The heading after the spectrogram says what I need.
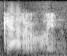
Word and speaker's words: Gerwyn: because that magnificent Welshman, Gerwyn Price, or Garwin Price, I have to say it.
